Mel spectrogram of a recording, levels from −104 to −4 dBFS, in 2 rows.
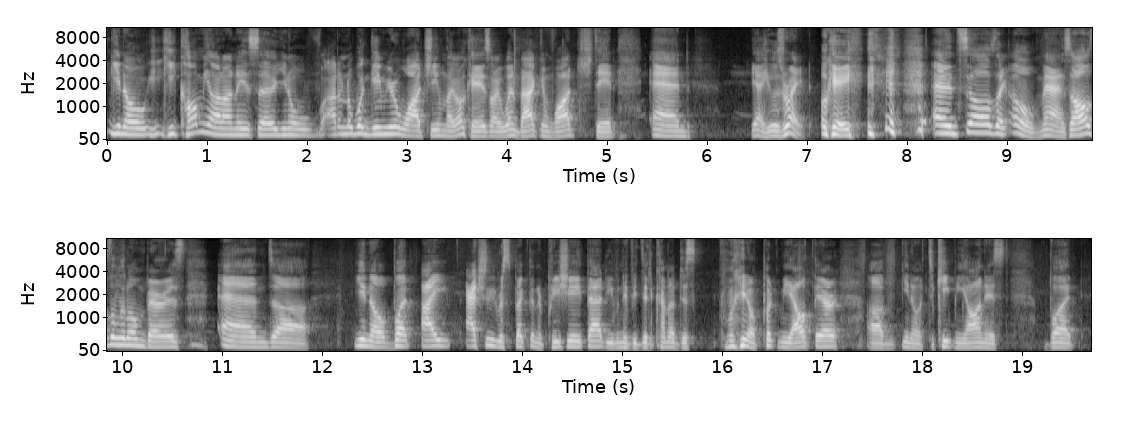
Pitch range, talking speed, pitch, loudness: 140-185 Hz, 240 wpm, 160 Hz, -24 LUFS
